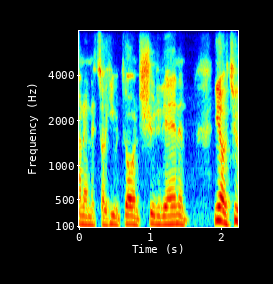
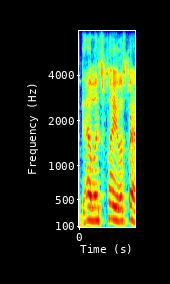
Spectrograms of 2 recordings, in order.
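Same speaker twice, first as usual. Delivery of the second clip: lightly voiced pleading kid, higher; imitated eager child; 6 semitones higher than usual. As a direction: beg Dad to play, like a kid. Acting out young son begging to play.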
